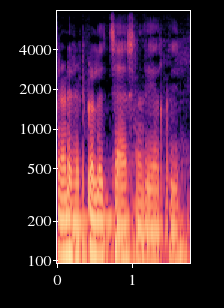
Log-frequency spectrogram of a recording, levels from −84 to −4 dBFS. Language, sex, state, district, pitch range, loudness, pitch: Tamil, male, Tamil Nadu, Nilgiris, 90-100 Hz, -17 LUFS, 95 Hz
